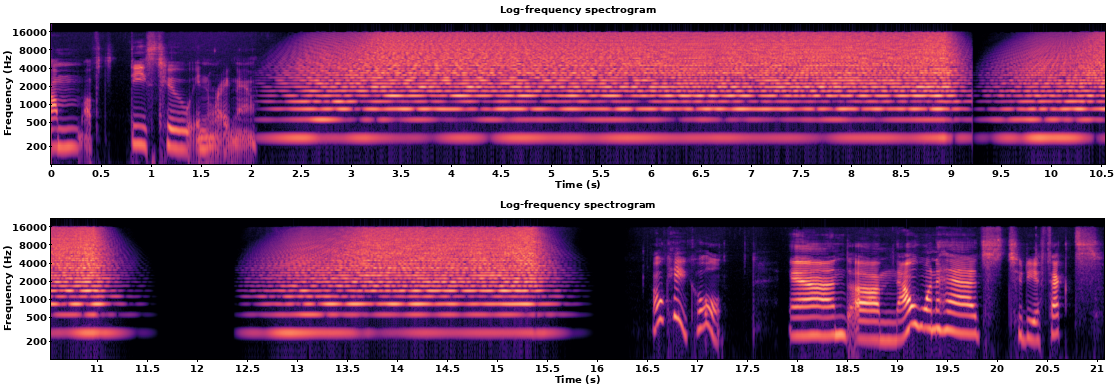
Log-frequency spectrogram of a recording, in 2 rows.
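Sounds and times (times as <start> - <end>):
bright synthesizer tone: 1.9 - 11.6, 12.4 - 15.9.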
